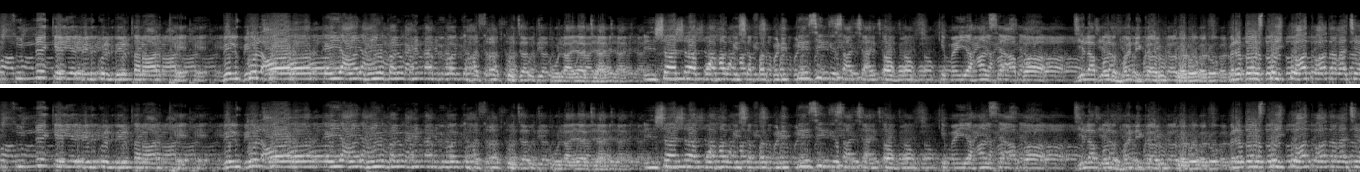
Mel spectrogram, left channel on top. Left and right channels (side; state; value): both; normal; correlation 0.83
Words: सुनने के लिए बिल्कुल बेकरार थे, बिल्कुल, और कई आदमियों का कहना भी हुआ कि हजरत को जल्दी बुलाया जाए। इंशाअल्लाह वहाँ की सफर बड़ी तेजी के साथ चाहता हूँ कि मैं यहाँ से आप जिला मधुबनी का रुख करो। मेरे दोस्तों एक बात बताना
